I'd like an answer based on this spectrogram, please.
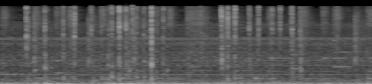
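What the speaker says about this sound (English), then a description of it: "now go ahead and type in your new password" Typing a new password on a computer keyboard, a steady patter of close, quick key clicks running continuously without talk.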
